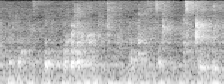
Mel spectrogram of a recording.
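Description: A Keurig coffee machine brews during descaling, a short continuous watery hiss and dribble of liquid running close by, with no voices.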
